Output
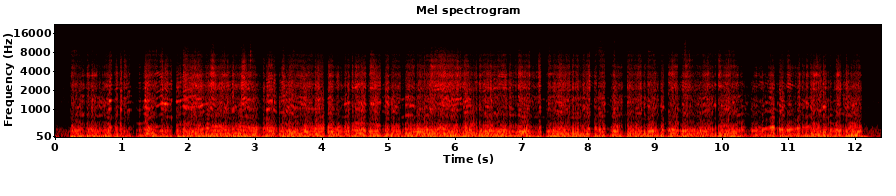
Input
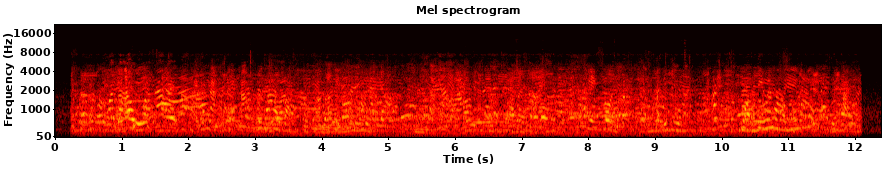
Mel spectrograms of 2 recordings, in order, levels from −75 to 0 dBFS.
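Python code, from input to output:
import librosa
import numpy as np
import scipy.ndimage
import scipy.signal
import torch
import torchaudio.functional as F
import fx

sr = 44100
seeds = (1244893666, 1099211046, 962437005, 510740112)

y = fx.lower_of_two(x, sr, delay_ms=0.85)
y = fx.tone_stack(y, sr, knobs='10-0-1')
y = fx.over_compress(y, sr, threshold_db=-54.0, ratio=-0.5)
y = fx.doubler(y, sr, ms=14.0, db=-14.0)
y = fx.buffer_crackle(y, sr, first_s=0.93, period_s=0.76, block=1024, kind='repeat')
y = y * librosa.db_to_amplitude(17.0)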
